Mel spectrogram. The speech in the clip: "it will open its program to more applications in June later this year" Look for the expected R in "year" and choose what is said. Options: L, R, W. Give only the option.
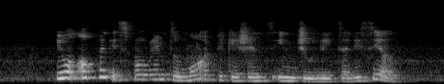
L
